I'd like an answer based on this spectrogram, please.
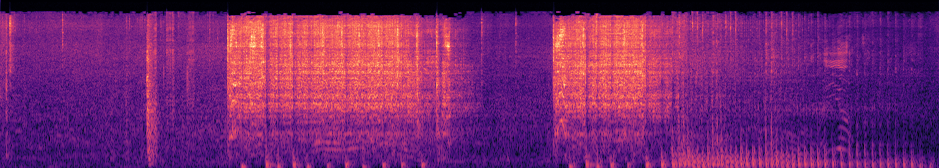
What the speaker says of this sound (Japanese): ごめん、エンジン音聞かせてもらえるかな。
